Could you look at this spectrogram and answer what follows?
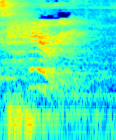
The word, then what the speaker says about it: heri: So how to say yesterday in Latin is hairy, H-E-R-I, long I.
